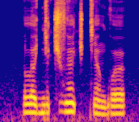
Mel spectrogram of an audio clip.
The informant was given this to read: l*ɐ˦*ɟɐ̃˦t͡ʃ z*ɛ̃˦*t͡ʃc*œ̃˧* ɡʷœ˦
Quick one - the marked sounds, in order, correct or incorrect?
correct, correct, incorrect

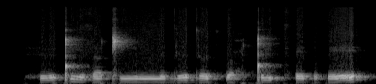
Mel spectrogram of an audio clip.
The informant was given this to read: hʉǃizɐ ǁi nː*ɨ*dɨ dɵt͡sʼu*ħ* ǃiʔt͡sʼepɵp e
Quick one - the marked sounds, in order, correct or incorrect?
correct, correct

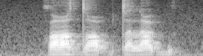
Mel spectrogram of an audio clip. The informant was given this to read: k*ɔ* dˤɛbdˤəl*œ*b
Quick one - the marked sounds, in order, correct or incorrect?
correct, incorrect

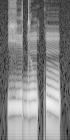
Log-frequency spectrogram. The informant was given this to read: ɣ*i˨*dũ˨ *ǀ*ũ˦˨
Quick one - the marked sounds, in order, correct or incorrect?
correct, incorrect

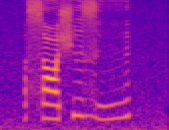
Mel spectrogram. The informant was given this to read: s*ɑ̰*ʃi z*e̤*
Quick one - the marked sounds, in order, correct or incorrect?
incorrect, correct

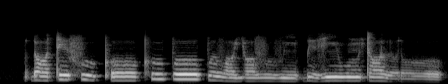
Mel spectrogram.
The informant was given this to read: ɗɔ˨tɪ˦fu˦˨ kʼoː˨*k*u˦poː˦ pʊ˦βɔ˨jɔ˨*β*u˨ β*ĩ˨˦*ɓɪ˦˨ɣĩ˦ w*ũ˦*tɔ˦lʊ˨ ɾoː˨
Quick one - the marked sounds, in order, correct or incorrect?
incorrect, incorrect, incorrect, correct

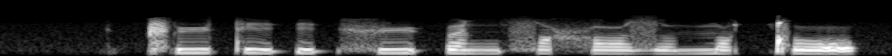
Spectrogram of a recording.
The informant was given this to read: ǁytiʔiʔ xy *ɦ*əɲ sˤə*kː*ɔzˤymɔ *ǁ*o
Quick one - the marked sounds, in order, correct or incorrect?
incorrect, incorrect, incorrect

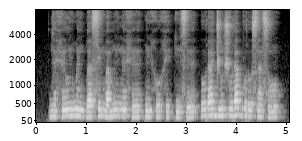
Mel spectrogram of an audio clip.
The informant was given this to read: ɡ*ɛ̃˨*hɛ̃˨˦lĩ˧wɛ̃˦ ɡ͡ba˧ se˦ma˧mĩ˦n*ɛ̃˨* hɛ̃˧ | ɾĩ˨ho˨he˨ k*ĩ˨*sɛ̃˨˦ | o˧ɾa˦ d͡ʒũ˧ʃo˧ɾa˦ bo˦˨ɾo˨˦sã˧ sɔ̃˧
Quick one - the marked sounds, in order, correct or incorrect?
correct, incorrect, correct

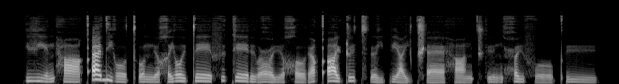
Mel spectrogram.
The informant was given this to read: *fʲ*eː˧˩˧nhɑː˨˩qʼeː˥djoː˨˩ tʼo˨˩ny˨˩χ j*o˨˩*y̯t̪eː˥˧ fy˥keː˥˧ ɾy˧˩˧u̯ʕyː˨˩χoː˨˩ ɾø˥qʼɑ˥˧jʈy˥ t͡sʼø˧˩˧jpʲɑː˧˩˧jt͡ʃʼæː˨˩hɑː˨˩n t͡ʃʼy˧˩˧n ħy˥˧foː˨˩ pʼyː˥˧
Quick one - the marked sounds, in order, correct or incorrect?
incorrect, incorrect

